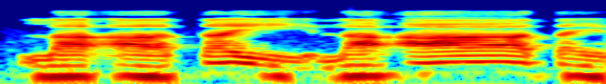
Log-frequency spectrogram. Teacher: লামে টান নাই, হামজাতে কিন্তু একালিফ টান আছে। লাআতাই, তাই এখানে হারফে লিন, নর সফট করে পড়বো আমরা ওপেন করে।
